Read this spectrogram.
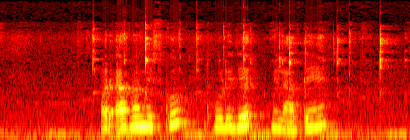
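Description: A plastic spoon stirs liquid in a glass.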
